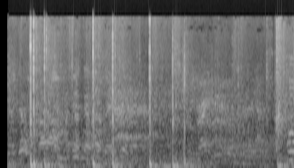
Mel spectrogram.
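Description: Basketballs bouncing on a hardwood gym floor as players dribble: several sharp thuds at uneven intervals, thinning out in the last second.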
